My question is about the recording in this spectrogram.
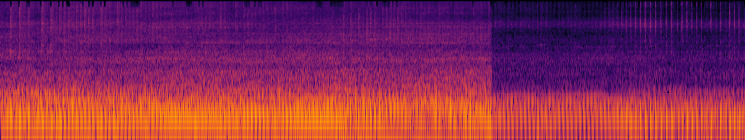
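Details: Small single-cylinder ride-on mower engine, probably overdue for an oil change and running a temporary air filter, putters steadily, dipping slightly under load but pulling cleanly; running fine.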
